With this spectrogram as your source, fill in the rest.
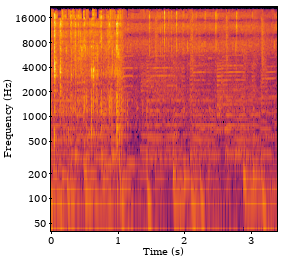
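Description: Eggs fry in a pan with a soft, continuous sizzle and crackle, close up and fairly quiet, broken by faint clicks and small bubbling pops, with no one talking.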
